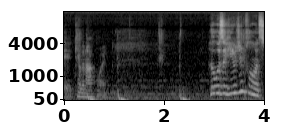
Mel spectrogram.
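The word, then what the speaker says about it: Kevyn Aucoin: by the amazing late kevin aquin aquan i'm probably saying that wrong and i'll fine no that's how you say it kevin aquin who was a huge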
